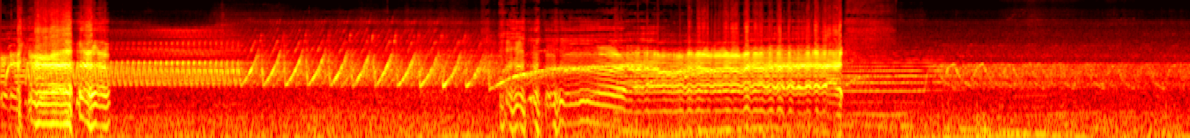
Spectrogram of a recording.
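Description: Emergency vehicle siren, loud and cycling through its patterns: fast warbling, then repeated rising sweeps, then a wavering tone. It cuts off abruptly about ten seconds in, leaving a quieter steady tone.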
